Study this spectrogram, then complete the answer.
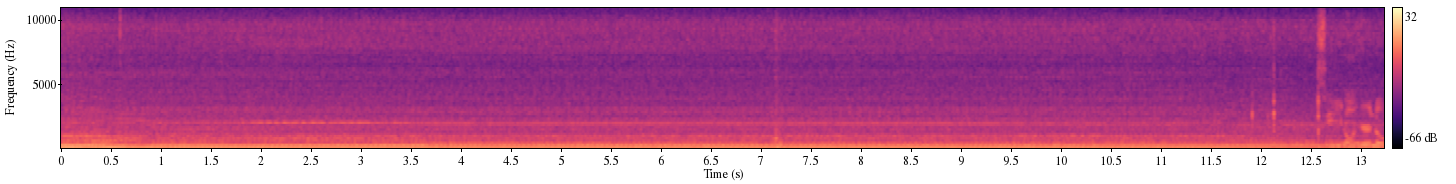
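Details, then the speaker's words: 2013 Dodge Dart 2.0L four-cylinder after spark plug change: smooth, even idle with a steady low hum, no sputter, stumble or hesitation; normal idle. "you don't hear no hesitation. Once you crank it up and you hear it sputtering and jumping, that means your plug is loose."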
